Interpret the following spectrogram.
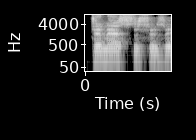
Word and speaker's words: Dinesh D'Souza: And we know the censorship on this platform and others, but there's so many that Dinesh D'Souza, is that how you say his name? Dinesh D'Souza, yeah.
